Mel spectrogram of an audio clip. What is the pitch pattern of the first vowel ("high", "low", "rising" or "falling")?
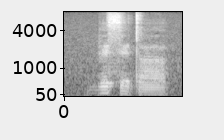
high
